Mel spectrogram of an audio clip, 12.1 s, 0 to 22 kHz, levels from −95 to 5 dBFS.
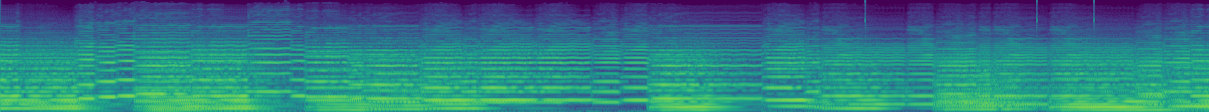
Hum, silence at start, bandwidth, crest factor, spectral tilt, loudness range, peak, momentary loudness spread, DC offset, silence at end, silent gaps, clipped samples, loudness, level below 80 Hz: none; 0 s; 16 kHz; 14 dB; -5.5 dB/octave; 3 LU; -2 dBFS; 5 LU; under 0.1%; 0 s; none; under 0.1%; -16 LUFS; -42 dBFS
